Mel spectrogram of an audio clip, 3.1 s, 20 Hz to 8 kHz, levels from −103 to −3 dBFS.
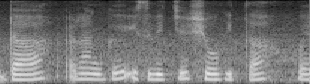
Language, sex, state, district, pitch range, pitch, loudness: Punjabi, female, Punjab, Pathankot, 180-210 Hz, 190 Hz, -18 LUFS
